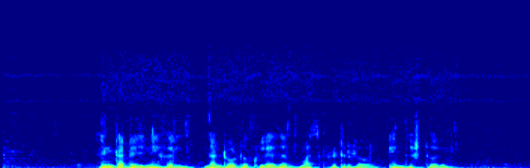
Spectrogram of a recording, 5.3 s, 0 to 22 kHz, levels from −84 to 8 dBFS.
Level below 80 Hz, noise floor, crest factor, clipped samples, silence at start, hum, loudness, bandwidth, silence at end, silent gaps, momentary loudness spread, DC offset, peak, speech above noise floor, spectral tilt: -60 dBFS; -66 dBFS; 16 dB; under 0.1%; 1 s; none; -38 LUFS; 15 kHz; 0.25 s; none; 8 LU; under 0.1%; -22 dBFS; 29 dB; -8.5 dB/octave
